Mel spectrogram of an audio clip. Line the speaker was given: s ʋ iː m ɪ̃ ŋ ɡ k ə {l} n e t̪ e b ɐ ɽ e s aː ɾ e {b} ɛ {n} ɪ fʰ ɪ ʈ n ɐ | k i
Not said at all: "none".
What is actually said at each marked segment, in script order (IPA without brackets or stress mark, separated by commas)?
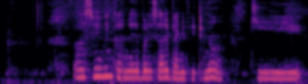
ɾ, b, n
